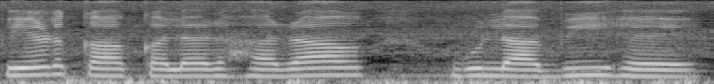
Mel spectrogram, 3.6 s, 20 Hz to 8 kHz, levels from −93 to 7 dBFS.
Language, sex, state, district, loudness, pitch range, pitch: Hindi, female, Uttar Pradesh, Lucknow, -17 LUFS, 210-235 Hz, 220 Hz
